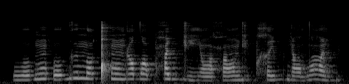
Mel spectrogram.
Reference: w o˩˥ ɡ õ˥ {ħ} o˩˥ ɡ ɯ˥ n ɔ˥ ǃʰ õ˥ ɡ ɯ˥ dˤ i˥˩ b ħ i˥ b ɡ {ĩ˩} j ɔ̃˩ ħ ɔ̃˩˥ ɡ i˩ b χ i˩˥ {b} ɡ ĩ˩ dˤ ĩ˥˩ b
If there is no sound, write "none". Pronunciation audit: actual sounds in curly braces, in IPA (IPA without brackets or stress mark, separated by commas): ʔ, i˩, b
